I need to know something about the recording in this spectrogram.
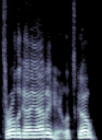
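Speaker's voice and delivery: high-pitched retold demand; acting out an indignant ejection order. Comic retelling wanting a heckler removed, indignant.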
